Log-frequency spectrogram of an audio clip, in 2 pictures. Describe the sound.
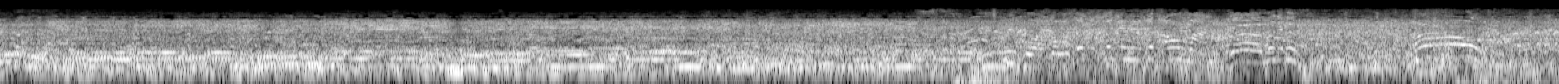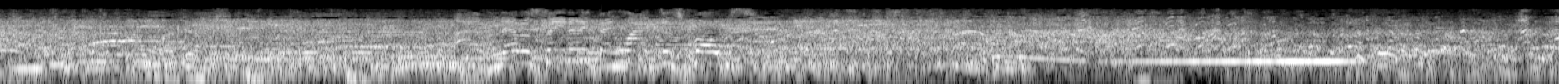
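Dense, steady hubbub of a business lunchtime crowd chattering at once in a chic Manhattan restaurant, many overlapping voices with occasional chuckles and a brief tonal whine near the end.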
